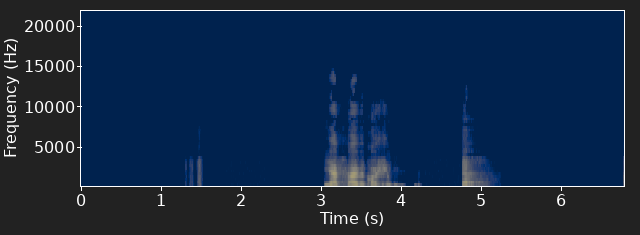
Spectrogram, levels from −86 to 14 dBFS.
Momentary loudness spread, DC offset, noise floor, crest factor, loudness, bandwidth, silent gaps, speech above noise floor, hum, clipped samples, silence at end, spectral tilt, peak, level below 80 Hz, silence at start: 16 LU; under 0.1%; under -90 dBFS; 28 dB; -29 LUFS; 10.5 kHz; 1.53-1.80 s, 4.09-4.15 s; over 61 dB; none; under 0.1%; 1.75 s; -5.5 dB/octave; -8 dBFS; -68 dBFS; 1.45 s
